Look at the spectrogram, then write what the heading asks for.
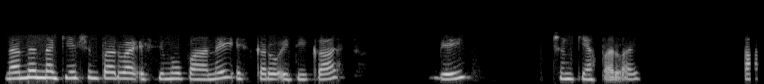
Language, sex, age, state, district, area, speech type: Kashmiri, female, 18-30, Jammu and Kashmir, Pulwama, rural, conversation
